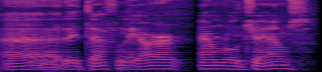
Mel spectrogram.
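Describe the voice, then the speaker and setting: A man's voice: low-pitched, monotone, brisk, creaky. A man co-hosting a podcast, reading out listener suggestions and adding brief, informal remarks in casual unscripted chat. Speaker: podcast co-host.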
